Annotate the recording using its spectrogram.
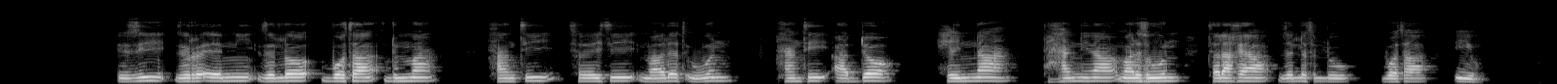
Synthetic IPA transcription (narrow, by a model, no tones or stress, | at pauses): ʔɨzizɨɾɐjɛnːizɐlːo̞bo̞t̪ʰad̪ɨmːa | ħant̪ʰisɐβɐjt̪ʰimalɐt̪ɨwːʊn | ħant̪ʰiʔad̪ːo̞ | ħinna | t̪ʰɐħanːinamalɐt̪ɨwʊn | t̪ʰɐlaxjazɐlːɐt̪ʰɨlːu | bo̞t̪ʰa | ʔɨjːu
